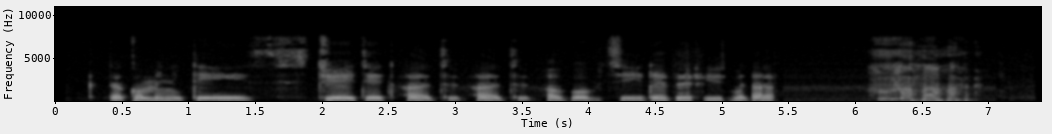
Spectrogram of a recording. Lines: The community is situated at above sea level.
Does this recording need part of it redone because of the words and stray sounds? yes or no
yes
